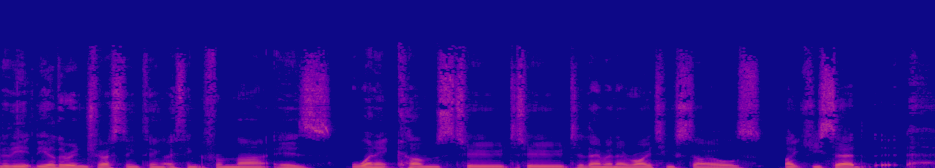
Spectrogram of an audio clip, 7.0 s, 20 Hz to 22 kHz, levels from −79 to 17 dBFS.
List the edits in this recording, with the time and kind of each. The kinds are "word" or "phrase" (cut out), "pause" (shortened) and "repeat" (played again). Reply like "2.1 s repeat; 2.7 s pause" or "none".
1.2 s word; 2.5 s pause; 3.9 s repeat; 5.8 s pause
